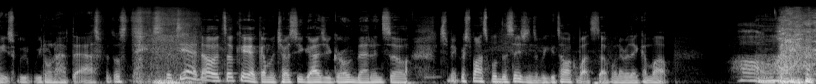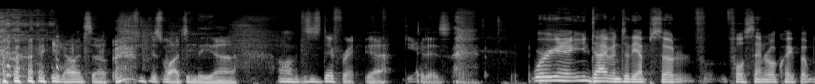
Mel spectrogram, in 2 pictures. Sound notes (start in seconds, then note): 7.5 men laughing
